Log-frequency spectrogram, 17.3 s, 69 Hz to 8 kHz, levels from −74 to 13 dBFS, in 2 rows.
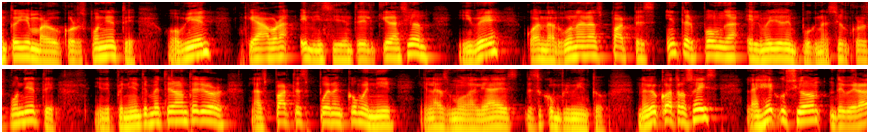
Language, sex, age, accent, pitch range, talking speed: Spanish, male, 50-69, Mexican, 105-140 Hz, 145 wpm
